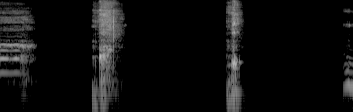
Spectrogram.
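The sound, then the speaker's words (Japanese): A woman snorts through her nose like a pig, giving short, sharp nasal snorts separated by silence, with a brief voiced sound at the start. “あ、ごめん、興奮した ら豚みたいに鼻鳴らしちゃった。”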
